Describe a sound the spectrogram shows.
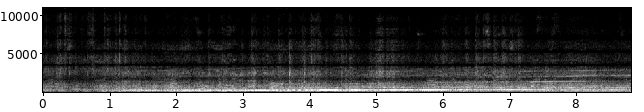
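A tram's electric motor whines, rising steadily in pitch as it speeds up.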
